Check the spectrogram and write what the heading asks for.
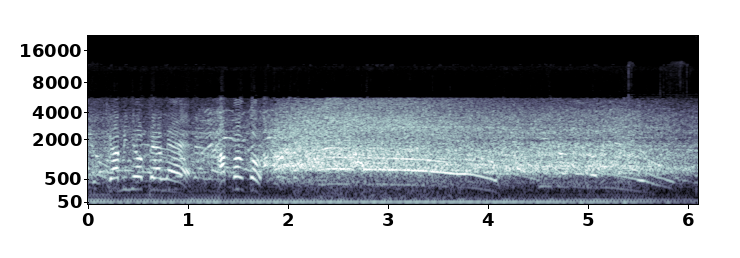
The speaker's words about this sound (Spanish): Es la ovación del gol número 1000 de Pelé en el año 1969 en el mítico estadio Maracaná.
